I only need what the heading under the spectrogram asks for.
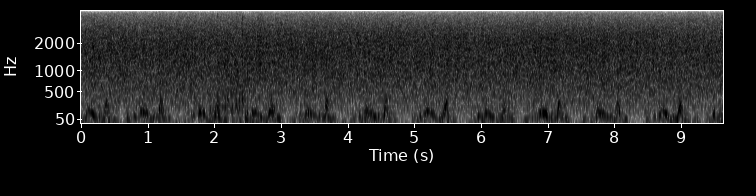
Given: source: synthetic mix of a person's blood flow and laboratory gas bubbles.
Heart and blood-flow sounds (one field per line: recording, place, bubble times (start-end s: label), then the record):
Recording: Doppler ultrasound of blood flow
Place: precordium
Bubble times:
1.90-2.55 s: bubbles
From the record:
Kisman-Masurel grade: 212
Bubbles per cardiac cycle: several, 3 to 8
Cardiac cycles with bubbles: 1 to 10%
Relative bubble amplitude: moderate (0.250 to 0.450)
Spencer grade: 1 (occasional bubble signal discernible with the cardiac motion signal, with majority of cardiac periods free of bubbles)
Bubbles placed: anywhere in the cardiac cycle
